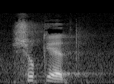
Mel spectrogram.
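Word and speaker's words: шокед (שֹׁקֵד): Слово «миндаль» «шакед» и слово «бодрствовать» или «контролировать» «шокед» выглядит одинаково в иврите. Одинаково. Здесь пишется «шакед», а здесь «шокед».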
